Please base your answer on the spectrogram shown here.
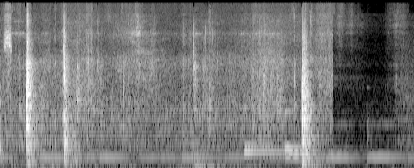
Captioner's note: trunk clicking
